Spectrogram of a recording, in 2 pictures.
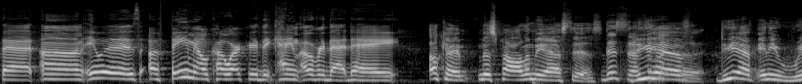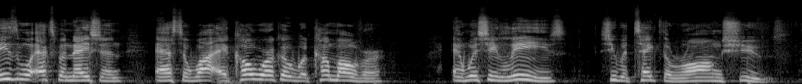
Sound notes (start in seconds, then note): none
